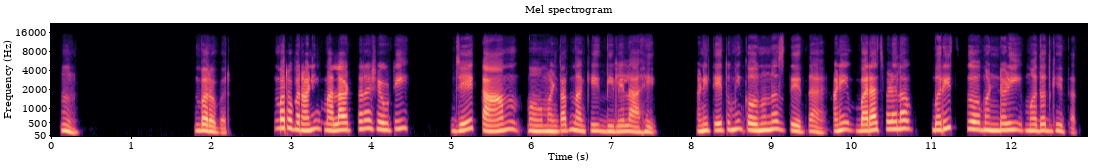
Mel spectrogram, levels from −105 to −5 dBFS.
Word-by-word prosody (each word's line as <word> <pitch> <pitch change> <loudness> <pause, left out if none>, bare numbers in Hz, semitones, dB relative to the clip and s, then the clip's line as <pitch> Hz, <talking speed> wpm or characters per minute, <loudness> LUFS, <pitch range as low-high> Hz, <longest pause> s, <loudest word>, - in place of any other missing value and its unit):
हं. 185 -9 0 1.5
बरोबर, 190 -9 +2 0.7
बरोबर. 300 -5 +3
आणि 235 +6 +2
मला 225 +1 +4
वाटत 245 +2 0
ना 290 +1 0
शेवटी 265 +2 -1 0.6
जे 230 +6 +2
काम 215 +6 +3 0.2
म 205 -2 +1
म्हणतात 195 +2 +1
ना 230 -3 +1
कि 210 -1 -3
दिलेलं 190 +1 -1
आहे 175 -1 -1 0.5
आणि 205 +3 +2
ते 230 - +3
तुम्ही 250 +3 -1
करूनचं 235 +3 +2
देताय 185 -6 -2
आणि 220 +5 +1
बऱ्याच 215 +4 +4
वेळेला 270 +2 +2 0.3
बरीच 275 +7 +2 0.2
अ, 260 - +4
मंडळी 235 +1 +1
मदत 215 0 -1
घेतात. 205 -5 -6
220 Hz, 135 wpm, -21 LUFS, 200-245 Hz, 1.5 s, मला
